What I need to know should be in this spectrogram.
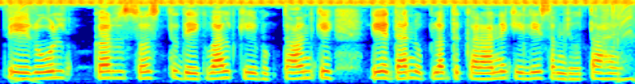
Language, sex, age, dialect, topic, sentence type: Hindi, female, 18-24, Kanauji Braj Bhasha, banking, statement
